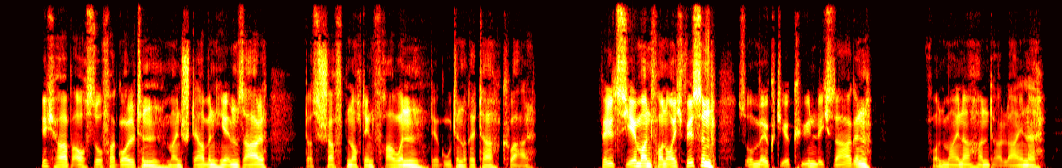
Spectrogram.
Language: German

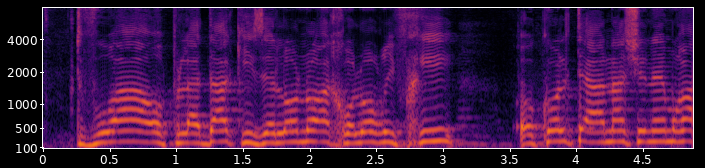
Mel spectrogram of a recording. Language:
Hebrew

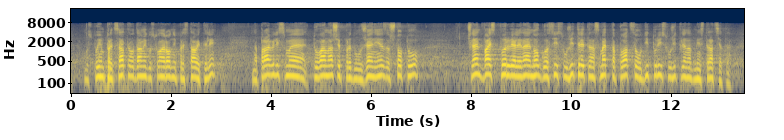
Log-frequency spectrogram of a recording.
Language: Bulgarian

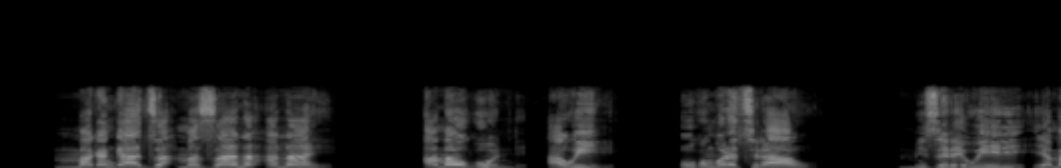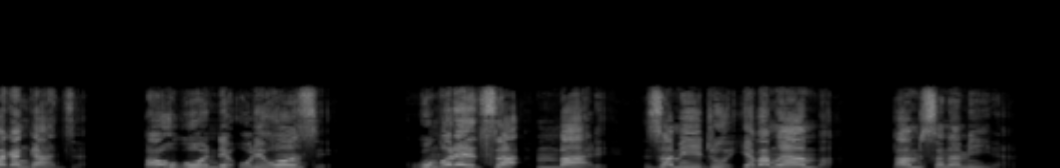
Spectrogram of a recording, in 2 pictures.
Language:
Nyanja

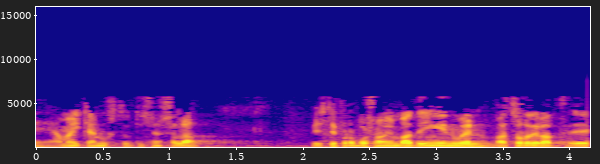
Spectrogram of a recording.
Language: Basque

